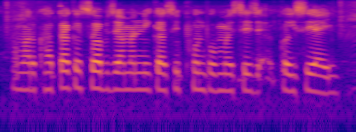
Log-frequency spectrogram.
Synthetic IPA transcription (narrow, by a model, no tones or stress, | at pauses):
həməɾkʰat̪akesəbd͡ʒamanːikasipʰonpəmɛsed͡ʒkəjseaj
